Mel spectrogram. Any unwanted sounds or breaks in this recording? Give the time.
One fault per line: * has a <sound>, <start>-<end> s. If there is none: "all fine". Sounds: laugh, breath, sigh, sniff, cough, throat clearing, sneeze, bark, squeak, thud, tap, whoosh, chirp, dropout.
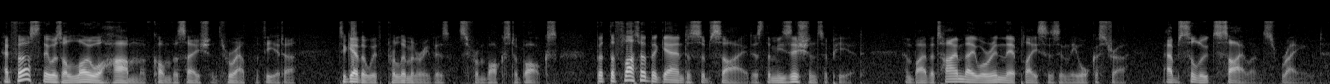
all fine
